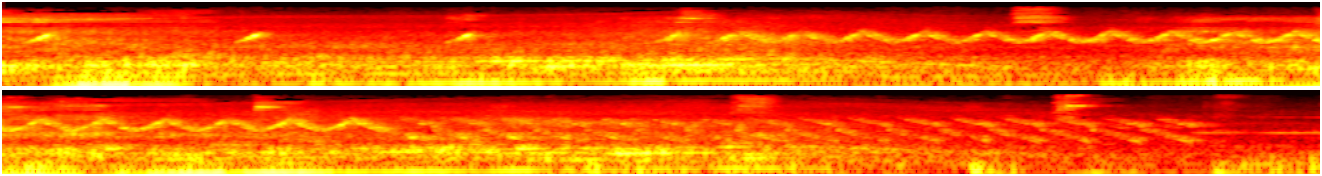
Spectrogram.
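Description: A car alarm siren going through its cycle. First a few single rising chirps, then a fast up-and-down warble about three times a second, then quicker falling sweeps that stop near the end. A low rumble runs underneath.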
